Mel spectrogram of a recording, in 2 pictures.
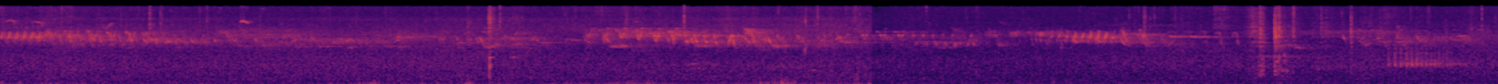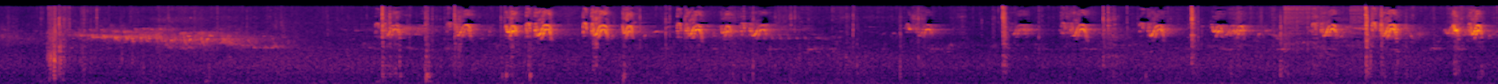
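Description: Small birds chirping and singing, a warbling song in the first half, then a run of quick, loud, repeated chirps in the second half. A few sharp metallic clicks come from a fork tapping against a wire grill and a steel bowl as grilled chicken pieces are pulled off.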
